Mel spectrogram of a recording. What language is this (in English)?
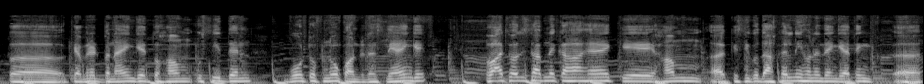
Hindi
